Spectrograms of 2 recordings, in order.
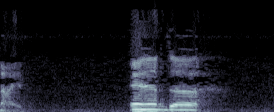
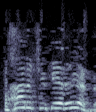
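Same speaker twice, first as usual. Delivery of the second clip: very high, squeaky girly imitation; ditzy high-pitched question; mock stripper voice. Mocking the stripper asking how he got in, squeaky high.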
